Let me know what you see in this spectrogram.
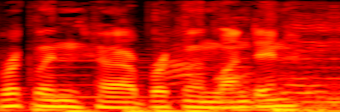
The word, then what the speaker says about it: BKLYNLDN: It's pronounced Brooklyn, London, but it's spelled B-K-L-Y-N-L-D-N.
